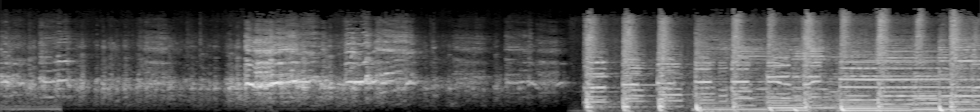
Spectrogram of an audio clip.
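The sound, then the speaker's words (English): Several chickens cluck and squawk in busy, overlapping bursts for about six seconds, then a loud, rhythmic music track abruptly takes over. “Why do you think I send the chickens in now?”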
